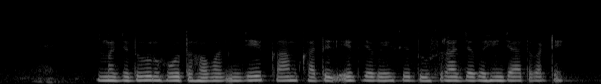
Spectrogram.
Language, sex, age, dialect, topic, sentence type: Bhojpuri, female, 36-40, Western, agriculture, statement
